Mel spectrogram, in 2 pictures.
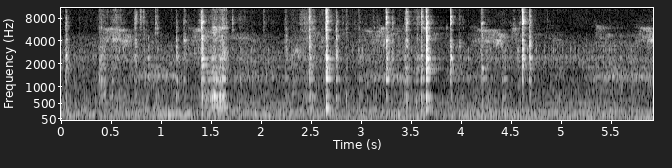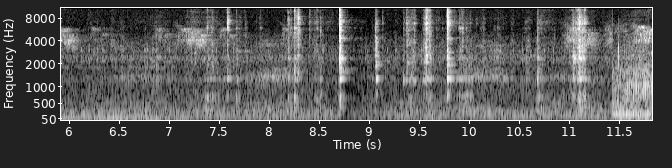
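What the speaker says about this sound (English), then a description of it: "So with the Helicoil in place, we can just turn it into the thread, gradually just putting it in place." A Helicoil thread insert is turned by hand into the drop-link bolt thread on a VW Golf lower arm, making soft irregular metallic clicks and ratcheting ticks, close and quiet.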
